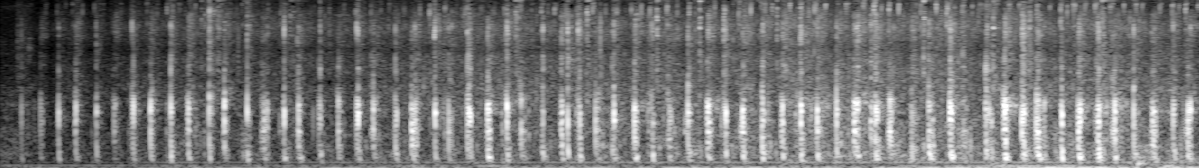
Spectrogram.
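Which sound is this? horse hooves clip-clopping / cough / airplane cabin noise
horse hooves clip-clopping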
